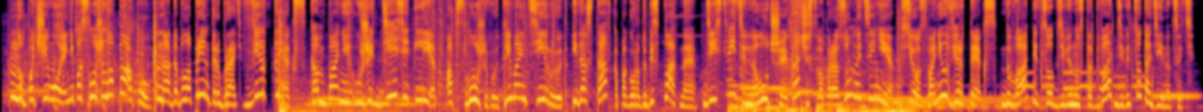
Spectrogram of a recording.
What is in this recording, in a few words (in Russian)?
ИГРОВОЙ ОДНОГОЛОСЫЙ РОЛИК; ВЕРТЕКС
